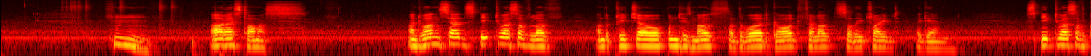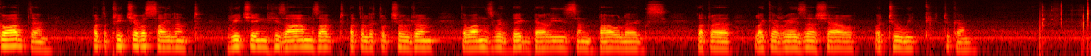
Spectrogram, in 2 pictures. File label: Poetry Reading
